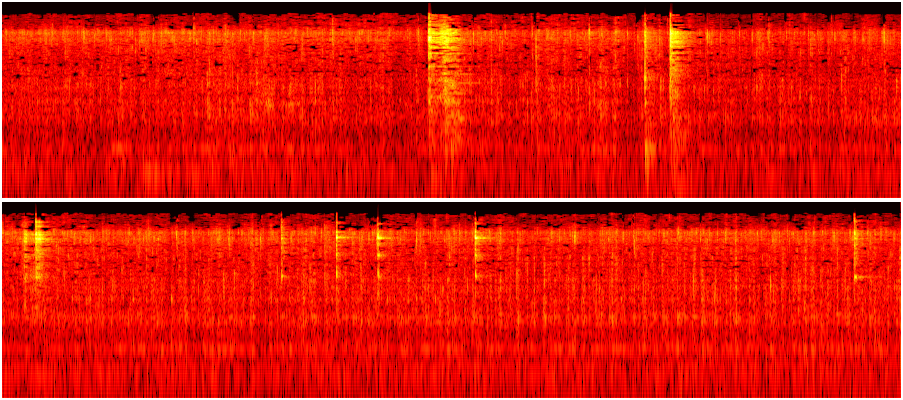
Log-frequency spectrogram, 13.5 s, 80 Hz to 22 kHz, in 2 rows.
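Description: Fish, onion and garlic frying in a wet mixture in a metal kadai with a steady soft sizzle. A metal spatula scrapes and knocks against the pan a few times, loudest about 3 and 5 seconds in.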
